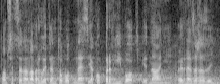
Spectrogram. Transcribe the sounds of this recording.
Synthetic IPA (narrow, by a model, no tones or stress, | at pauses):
panpr̥ɛt̪sɛdanavr̩ɦujɛt̪ɛnt̪o̞bo̞d̪̚dnɛsjako̞pr̩vɲiːbo̞t̪jɛdnaːɲiːpɛvnɛːzarazɛɲiː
